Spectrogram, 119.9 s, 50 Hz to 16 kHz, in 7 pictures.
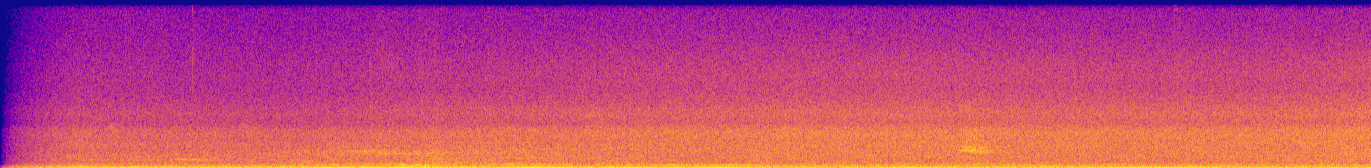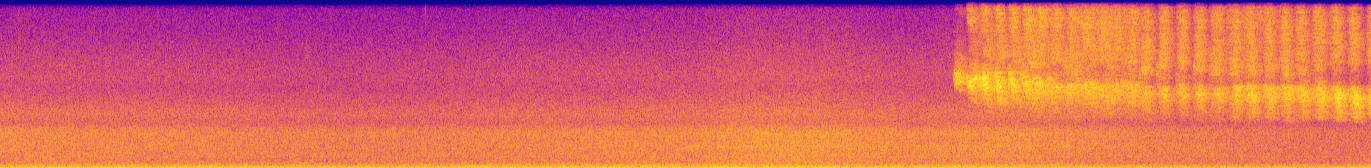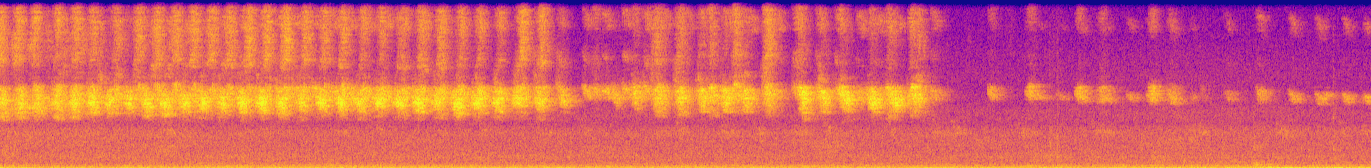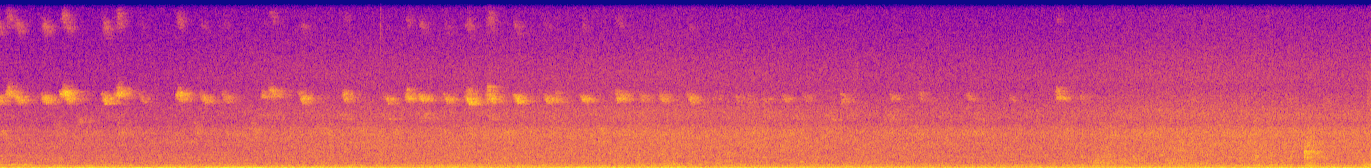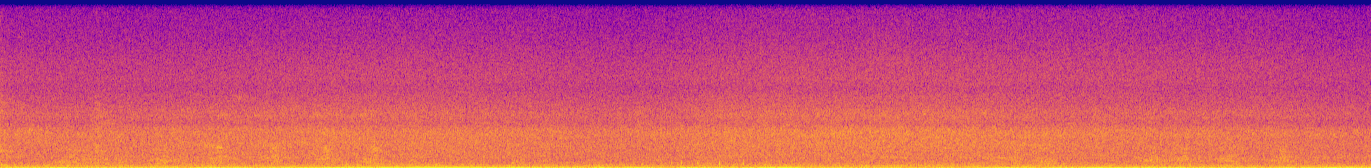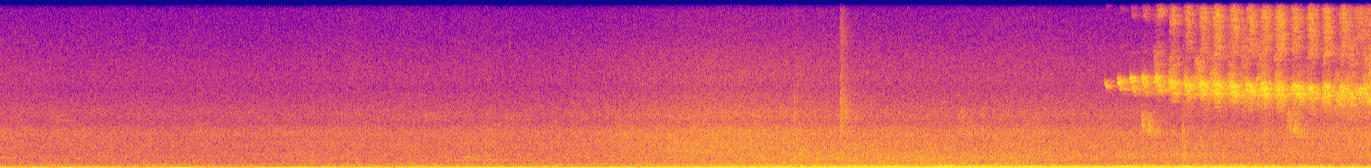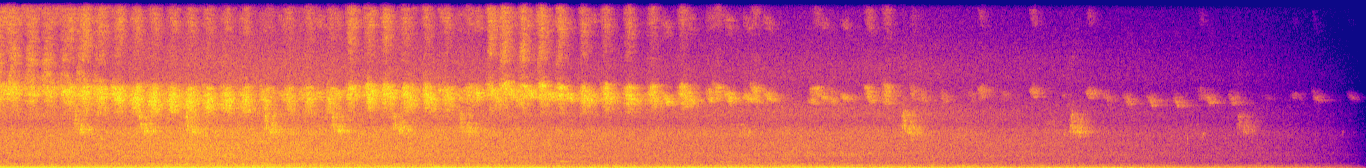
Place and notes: {"title": "Bredereiche, Fürstenberg/Havel, Deutschland - inside church", "date": "2016-07-02 11:05:00", "description": "the church door is open day and night for people and animals. Black redstarts (german: Hausrotschwanz) have build their nest behind the organ, now flying around to feed the chicks.\n(Sony PCM D50, Primo EM172)", "latitude": "53.14", "longitude": "13.24", "altitude": "56", "timezone": "Europe/Berlin"}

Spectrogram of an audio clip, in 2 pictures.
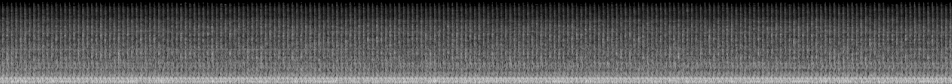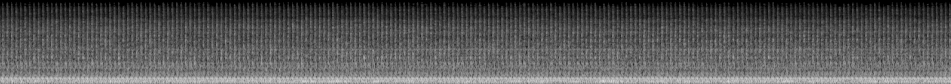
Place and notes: {"title": "Koh Lipe, Thailand - drone log 28/02/2013", "date": "2013-02-28 12:47:00", "description": "long tail boat engine\n(zoom h2, build in mic)", "latitude": "6.50", "longitude": "99.31", "timezone": "Asia/Bangkok"}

